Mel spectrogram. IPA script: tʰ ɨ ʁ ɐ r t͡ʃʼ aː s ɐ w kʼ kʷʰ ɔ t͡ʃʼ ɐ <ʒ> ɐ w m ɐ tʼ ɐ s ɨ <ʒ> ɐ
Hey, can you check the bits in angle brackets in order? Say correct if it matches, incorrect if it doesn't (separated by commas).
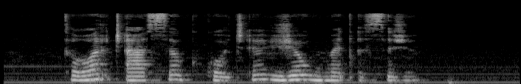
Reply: correct, correct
